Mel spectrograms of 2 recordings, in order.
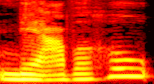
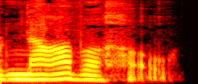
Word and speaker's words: Navajo: one of them and you can pronounce it navajo or navajo slim um they inhabit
